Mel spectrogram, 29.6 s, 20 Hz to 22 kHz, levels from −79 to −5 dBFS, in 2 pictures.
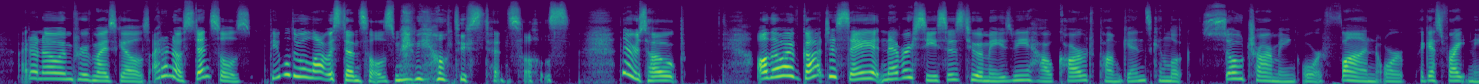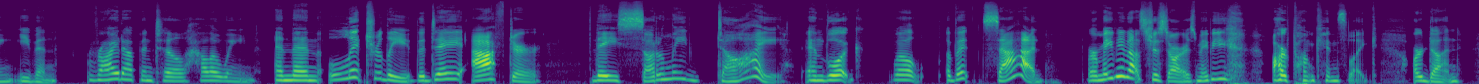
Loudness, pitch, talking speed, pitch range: -24 LUFS, 210 Hz, 155 wpm, 185-260 Hz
